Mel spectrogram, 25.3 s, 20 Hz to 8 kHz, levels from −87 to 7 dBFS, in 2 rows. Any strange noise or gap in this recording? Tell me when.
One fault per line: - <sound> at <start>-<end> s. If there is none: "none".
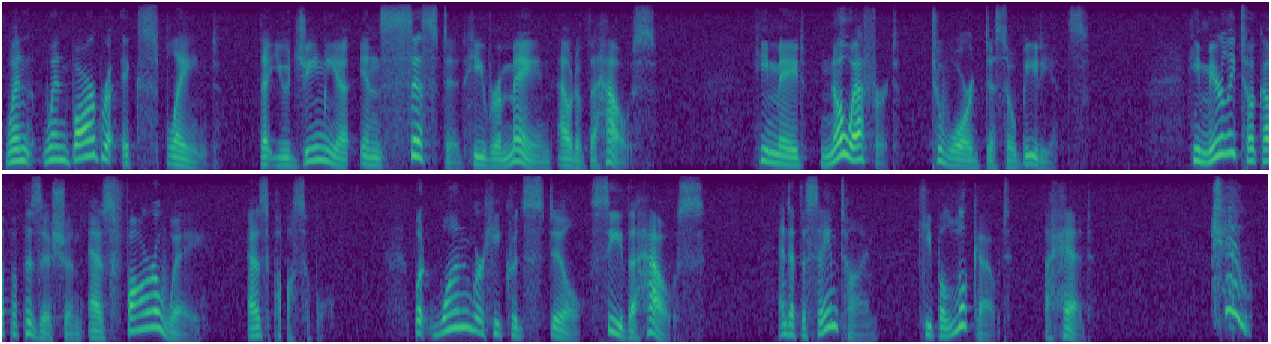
- dropout at 15.5-15.5 s
- sneeze at 24.8-25.2 s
